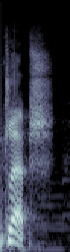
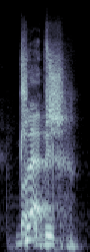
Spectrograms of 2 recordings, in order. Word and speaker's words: Tlepsh: It's exactly like it's written Tlepsh. – Tlepsh.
